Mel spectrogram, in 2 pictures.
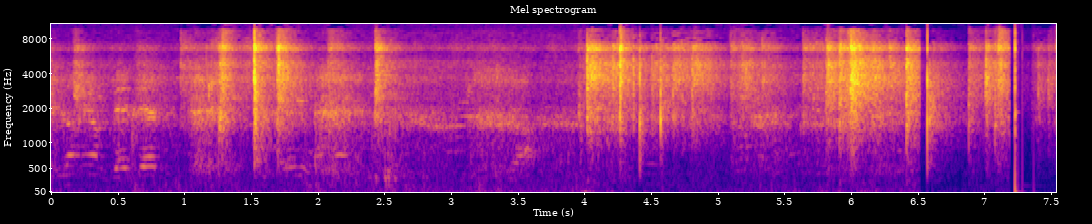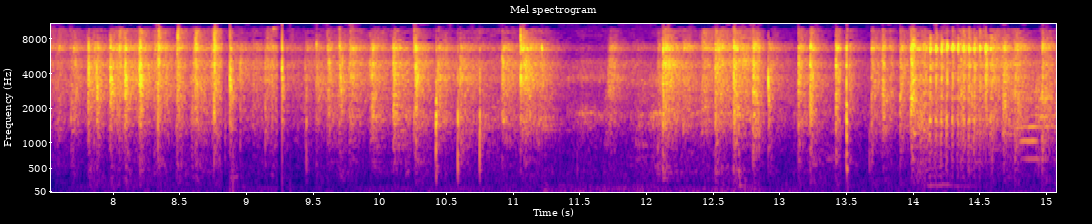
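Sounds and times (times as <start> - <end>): airsoft guns firing: 12.1 - 15.0.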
